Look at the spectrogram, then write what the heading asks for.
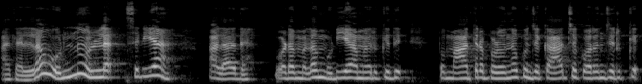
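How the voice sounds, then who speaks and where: A woman voicing a kind middle-aged neighbor who gently comforts a sick girl, in a one-person family skit. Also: sits high, a little fast, voice pushed down. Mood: soothing. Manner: gentle, soothing, reassuring.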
